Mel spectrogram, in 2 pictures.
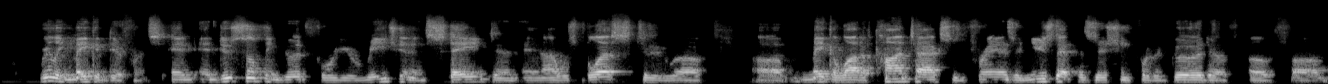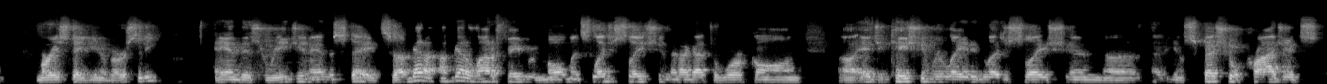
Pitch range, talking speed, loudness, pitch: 105-120 Hz, 170 wpm, -20 LUFS, 115 Hz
